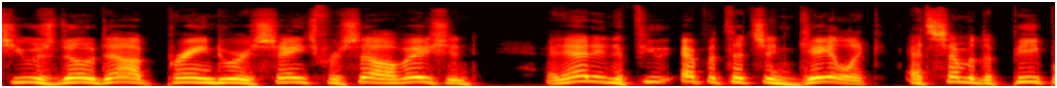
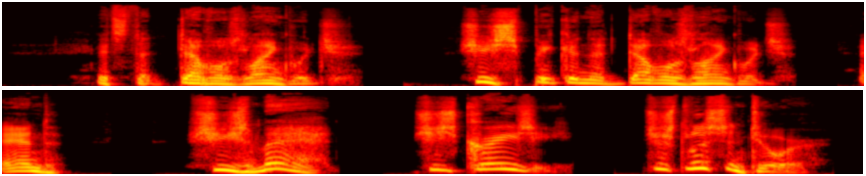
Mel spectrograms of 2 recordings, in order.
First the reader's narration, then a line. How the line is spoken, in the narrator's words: She muttered constantly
